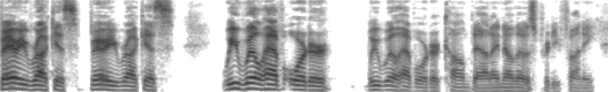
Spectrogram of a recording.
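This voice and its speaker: A man of medium pitch hosts a comic podcast as a mock investigator. He speaks in a theatrical, mock-stern way, recorded dry and close. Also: fairly even intonation, moderate pace, no echo. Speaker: podcast host. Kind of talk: comic role-play as investigator.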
